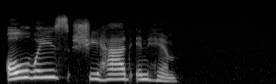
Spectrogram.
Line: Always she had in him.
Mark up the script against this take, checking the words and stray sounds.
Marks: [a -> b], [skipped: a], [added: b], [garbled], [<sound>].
Always she had in him.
